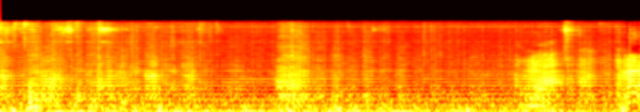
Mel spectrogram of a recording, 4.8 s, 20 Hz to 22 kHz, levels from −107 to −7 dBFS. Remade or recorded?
remade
